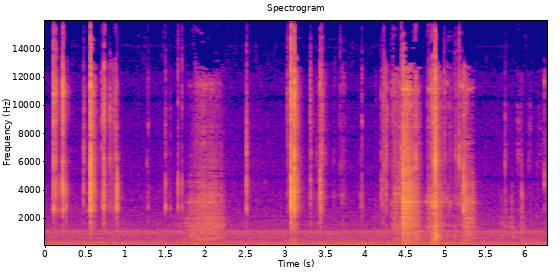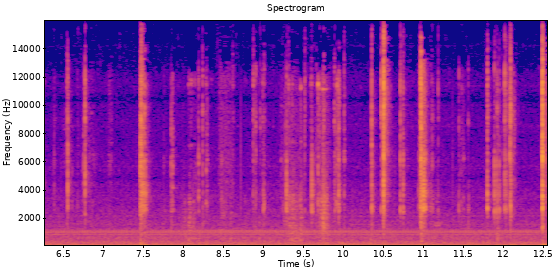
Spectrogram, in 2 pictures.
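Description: Irregular small metallic clicks and scrapes as a precision screwdriver tip pries LR1130 button-cell batteries out of a plastic keychain flashlight's battery compartment.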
